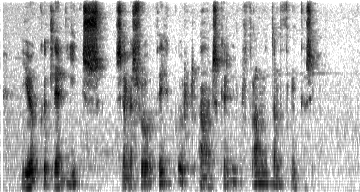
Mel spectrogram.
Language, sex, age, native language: Icelandic, male, 20-29, Icelandic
